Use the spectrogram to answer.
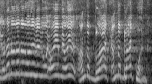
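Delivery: high, rapid mock protest; acted protest. Preacher acting out a protest of who he is, high insistent protest.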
